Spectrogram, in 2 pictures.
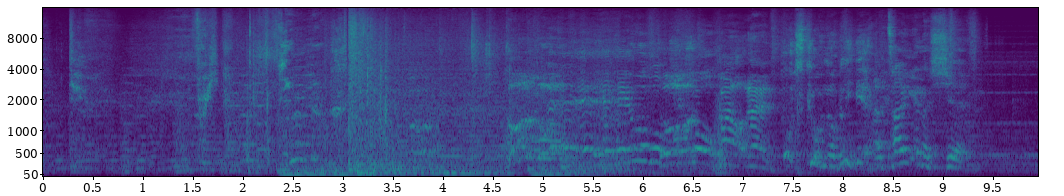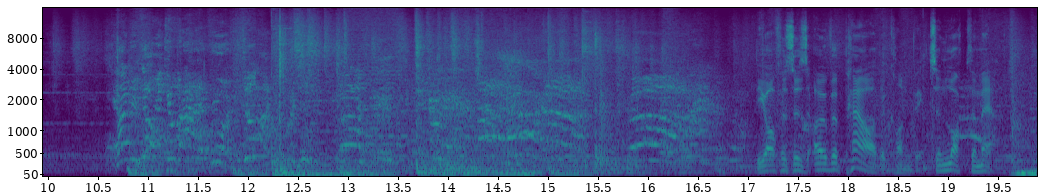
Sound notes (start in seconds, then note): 3.0 door thuds; 4.3 men shouting; 10.7 men shouting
